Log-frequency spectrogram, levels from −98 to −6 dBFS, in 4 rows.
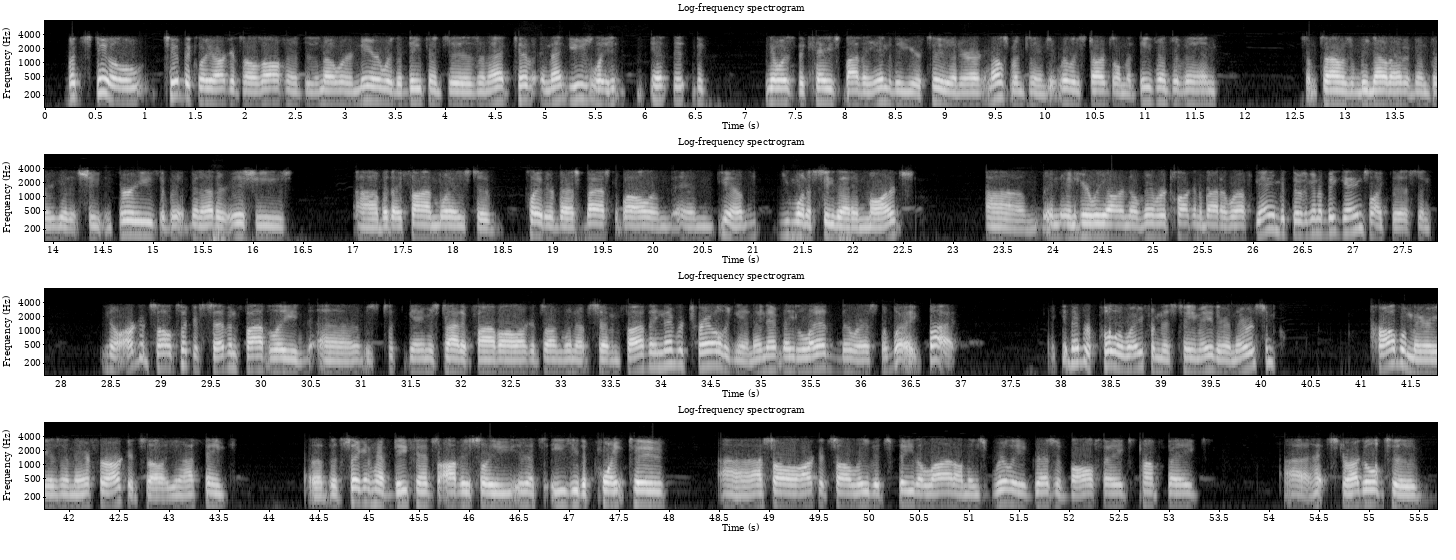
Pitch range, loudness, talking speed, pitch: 120-140 Hz, -26 LUFS, 205 wpm, 125 Hz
